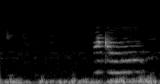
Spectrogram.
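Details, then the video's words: Talking pet parrot uttering "Mithu" once, a single drawn-out harmonic, nasal syllable in the second half, set against constant low-pitched background noise. "Talking Parrot Saying Mithu"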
